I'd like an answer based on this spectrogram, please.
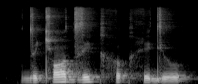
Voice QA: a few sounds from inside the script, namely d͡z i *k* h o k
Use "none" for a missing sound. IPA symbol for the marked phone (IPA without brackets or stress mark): k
